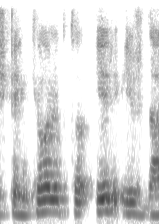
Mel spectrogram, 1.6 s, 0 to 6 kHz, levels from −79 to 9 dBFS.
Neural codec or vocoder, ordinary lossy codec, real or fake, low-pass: none; Opus, 64 kbps; real; 5.4 kHz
